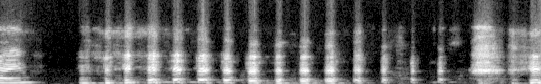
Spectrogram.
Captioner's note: laughs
